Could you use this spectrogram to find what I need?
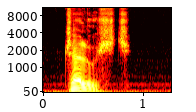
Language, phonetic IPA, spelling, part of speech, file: Polish, [ˈt͡ʃɛluɕt͡ɕ], czeluść, noun, Pl-czeluść.ogg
